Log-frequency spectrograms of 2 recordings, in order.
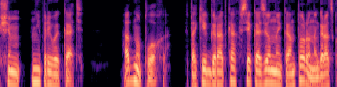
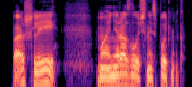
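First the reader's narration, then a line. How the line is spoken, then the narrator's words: Sigh. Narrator (Russian): вздохнул Валентин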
